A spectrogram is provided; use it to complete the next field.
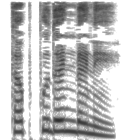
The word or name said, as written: ತಪ್ಪುದಂಡಣೆ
